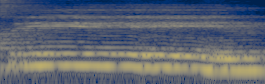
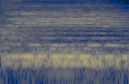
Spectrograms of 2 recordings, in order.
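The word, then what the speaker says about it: سين: সিন উচ্চারণ কেমন হবে সিন সামনের নিচের দাঁতের আগা হতে শীর্ষ পাতলাভাবে আদায় হবে সিন সামনের নিচের দাঁতের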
